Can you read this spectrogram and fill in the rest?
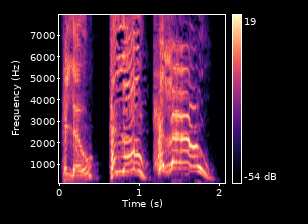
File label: Male Mech, FIRE FESTIVAL; en; AnnoyO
